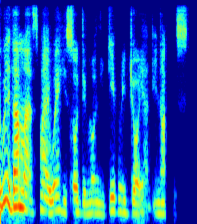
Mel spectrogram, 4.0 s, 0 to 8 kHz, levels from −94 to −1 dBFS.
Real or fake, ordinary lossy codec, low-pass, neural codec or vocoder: fake; AAC, 48 kbps; 7.2 kHz; codec, 44.1 kHz, 2.6 kbps, DAC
